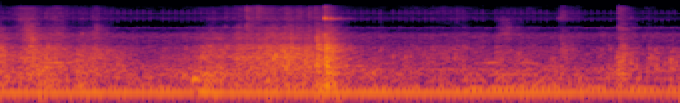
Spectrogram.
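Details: Dryer running after being opened up for loud squealing/screeching, wheels inspected: steady low motor hum with faint soft tumbling, no screech or squeal; normal dryer operation after repair.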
